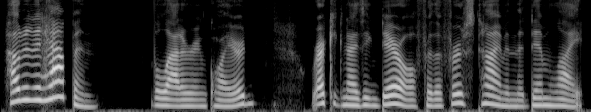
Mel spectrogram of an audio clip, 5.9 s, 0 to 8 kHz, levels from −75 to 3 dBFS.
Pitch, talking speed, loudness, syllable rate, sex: 210 Hz, 170 wpm, -18 LUFS, 5.2 syllables/s, female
